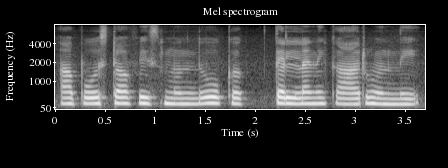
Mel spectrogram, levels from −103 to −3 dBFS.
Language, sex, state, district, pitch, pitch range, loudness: Telugu, female, Telangana, Hyderabad, 205 Hz, 195-210 Hz, -17 LUFS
